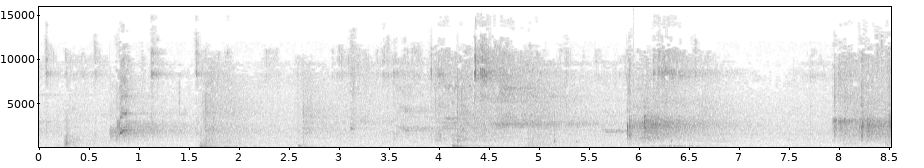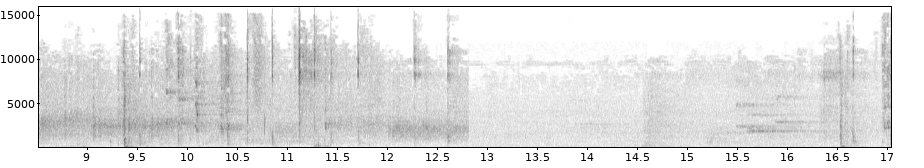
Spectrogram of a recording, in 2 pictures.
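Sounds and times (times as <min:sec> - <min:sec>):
ping pong ball hitting bats and table: 0:08.0 - 0:12.8, 0:16.5 - 0:17.0.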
